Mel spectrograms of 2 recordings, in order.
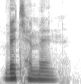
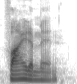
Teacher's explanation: and the T would be pronounced very soft in my opinion a very soft tea vitamin almost like a D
